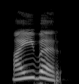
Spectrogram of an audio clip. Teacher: ஐகாரம் தன்னுடைய இரண்டு மாத்திரை அளவிலிருந்து குறைந்து ஒலிப்பது ஐகாரக் குறுக்கம் ஆகும்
